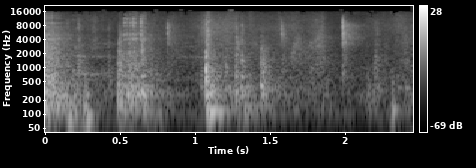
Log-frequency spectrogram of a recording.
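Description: A door being opened, with a few knocks, rattles and a scraping slide over a couple of seconds, moderately loud, with no one talking.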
